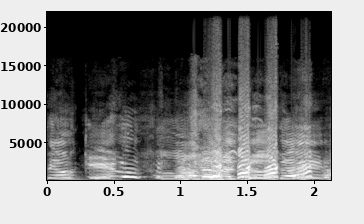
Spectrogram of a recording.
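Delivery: laugh-crying, high and loud sobbing laugh. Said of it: "você tá chorando, senhor?".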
